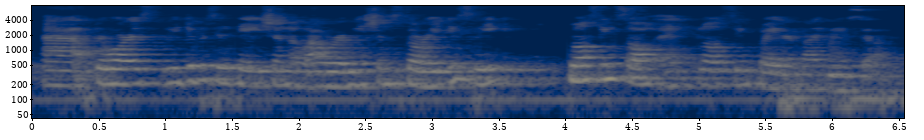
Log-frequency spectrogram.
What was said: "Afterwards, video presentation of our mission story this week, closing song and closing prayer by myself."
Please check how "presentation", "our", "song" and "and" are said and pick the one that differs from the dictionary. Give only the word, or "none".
presentation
